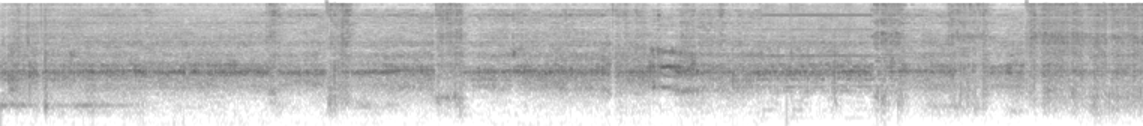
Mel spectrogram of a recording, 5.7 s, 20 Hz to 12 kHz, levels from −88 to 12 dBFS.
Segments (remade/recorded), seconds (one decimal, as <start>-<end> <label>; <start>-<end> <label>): 0.0-3.8 remade; 3.8-4.5 recorded; 4.5-5.7 remade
